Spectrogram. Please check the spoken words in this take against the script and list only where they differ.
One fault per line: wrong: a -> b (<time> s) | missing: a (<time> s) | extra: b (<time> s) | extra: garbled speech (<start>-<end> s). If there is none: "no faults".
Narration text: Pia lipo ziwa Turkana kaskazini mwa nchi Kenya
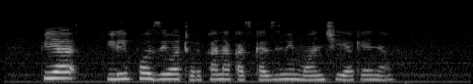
extra: ya (3.4 s)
